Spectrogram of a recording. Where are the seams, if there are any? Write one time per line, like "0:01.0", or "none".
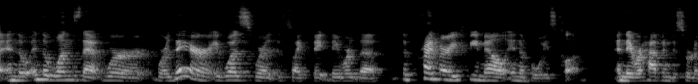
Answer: none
